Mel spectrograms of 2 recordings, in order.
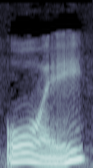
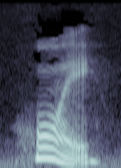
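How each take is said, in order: First: The word starts directly with the vowel. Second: The word starts with an h sound. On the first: The speaker calls it wrong. "instead of saying oi" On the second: The speaker calls it right. "it would be pronounced correctly hoi, the h sound"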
